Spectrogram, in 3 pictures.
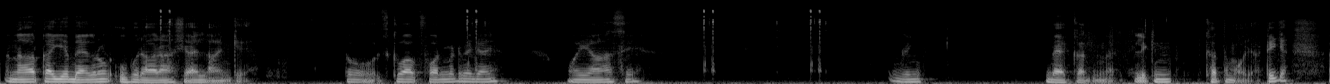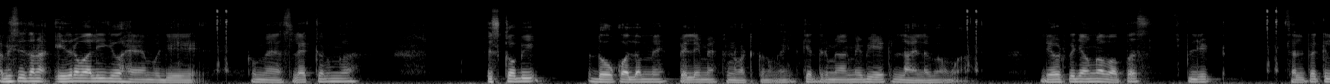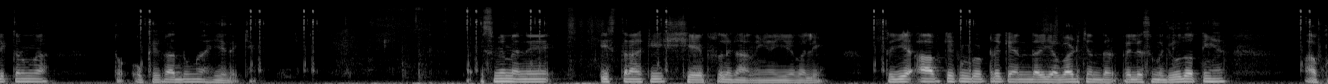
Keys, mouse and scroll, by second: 1.6 click, 4.6 click, 7.0-8.0 click, 8.9-9.4 ctrl+scroll down 1, 14.1 scroll up 1, 14.8 ctrl+scroll down 1, 15.5-16.4 drag, 22.9 click, 25.9 click, 28.6 scroll down 1, 29.1 click, 33.5-35.3 scroll down 1, 35.3 click, 37.8 ctrl+scroll up 1, 39.6 click.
